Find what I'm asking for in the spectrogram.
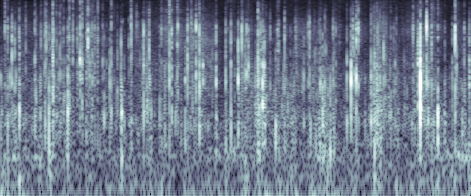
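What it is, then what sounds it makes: Plastic-wrapped shower curtain. Fingernails crinkle the top of a clear plastic bag holding a striped shower curtain with a grommet, then both hands squeeze the package. A soft, steady stream of dry, bright crinkles and crackles runs throughout, with a few sharper crunches near the end.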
